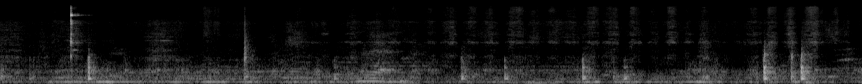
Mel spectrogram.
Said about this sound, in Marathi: आता लाटून घेऊया हलक्या हाताने लाटून घेऊ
